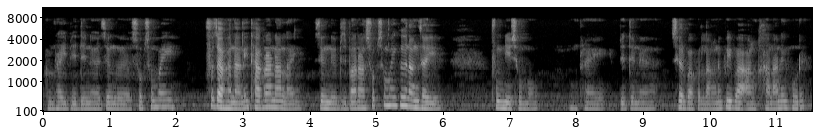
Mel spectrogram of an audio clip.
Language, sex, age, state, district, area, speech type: Bodo, female, 45-60, Assam, Kokrajhar, rural, spontaneous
